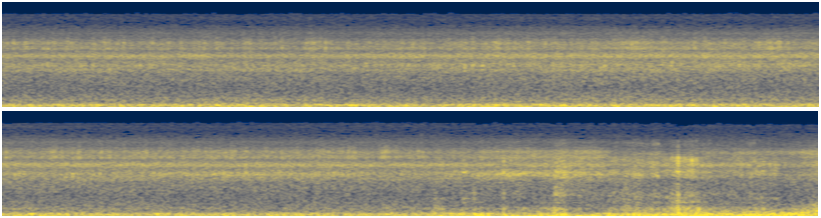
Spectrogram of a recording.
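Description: Wind rushing over the camera microphone during paraglider flight, a steady rush with a low buffeting rumble. It grows louder near the end.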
